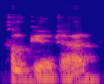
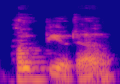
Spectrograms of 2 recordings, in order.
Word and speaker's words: computer: syllables come few now when you say he bought a computer you you know that he is putting the stress on the on the second sound on the second syllable few so computer now over there that the few gets accented computer then the second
